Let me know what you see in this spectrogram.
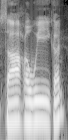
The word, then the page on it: saqawi'gan: Mi'gmaq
